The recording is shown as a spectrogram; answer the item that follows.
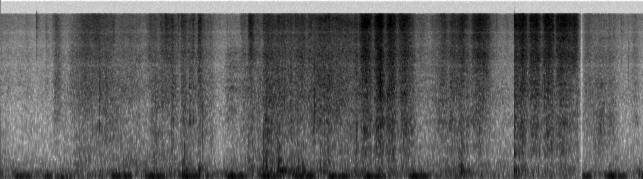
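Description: Fabric rustling and rubbing as a large sheet of white cloth is handled close to the microphone, coming in uneven swells with a louder rustle about six and a half seconds in.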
